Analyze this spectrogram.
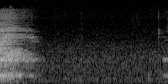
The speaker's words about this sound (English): Ooh, why am I yawning?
